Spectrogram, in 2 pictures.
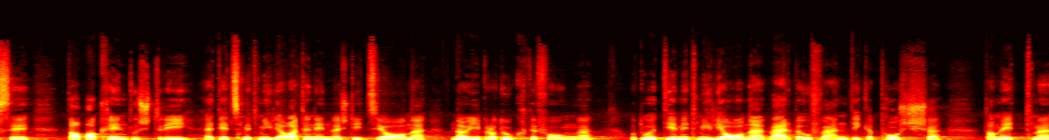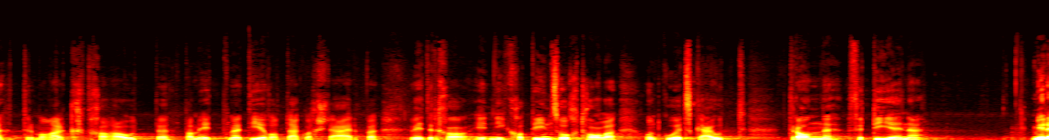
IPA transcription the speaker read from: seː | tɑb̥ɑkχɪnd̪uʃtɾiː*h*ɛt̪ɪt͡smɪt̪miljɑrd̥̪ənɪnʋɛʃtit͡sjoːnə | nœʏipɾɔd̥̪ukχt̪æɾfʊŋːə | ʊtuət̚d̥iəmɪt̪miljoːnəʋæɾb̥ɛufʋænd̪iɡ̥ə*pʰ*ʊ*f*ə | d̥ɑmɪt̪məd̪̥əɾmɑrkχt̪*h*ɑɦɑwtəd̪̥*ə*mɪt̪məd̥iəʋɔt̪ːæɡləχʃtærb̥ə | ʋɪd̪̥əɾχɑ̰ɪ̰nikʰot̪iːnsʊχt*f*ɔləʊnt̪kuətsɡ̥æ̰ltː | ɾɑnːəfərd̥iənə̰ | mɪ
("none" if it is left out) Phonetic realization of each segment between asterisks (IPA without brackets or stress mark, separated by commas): h, pʰ, ʃ, χ, ɑ, h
